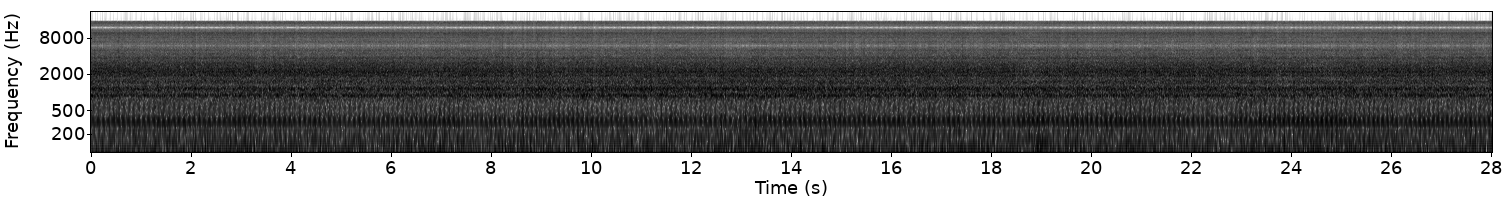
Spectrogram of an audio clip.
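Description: Honda XR650L's single-cylinder four-stroke engine running steadily while the three-wheeler cruises at constant speed on a paved road, with no revving or gear changes.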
